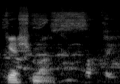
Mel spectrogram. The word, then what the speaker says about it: Geschmack: If your nephew Geschmack, pronounced Geschmack, is a Yiddish word that means delicious, pleasurable, fun.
